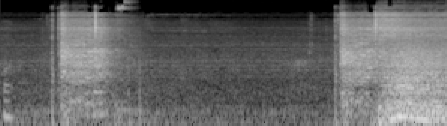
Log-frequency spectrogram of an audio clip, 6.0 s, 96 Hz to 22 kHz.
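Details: Totaled 2006 Ford F-350 V10 with under 6k original miles, first start after rebuild: it cranks briefly, pauses, then fires into a steady low idle without knocks or stumbles; it starts and runs healthy.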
